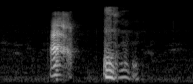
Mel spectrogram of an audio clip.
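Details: Baby sneezing: two quick, high-pitched sneezes, the second ending in a small voiced sound; a normal infant sneeze.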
